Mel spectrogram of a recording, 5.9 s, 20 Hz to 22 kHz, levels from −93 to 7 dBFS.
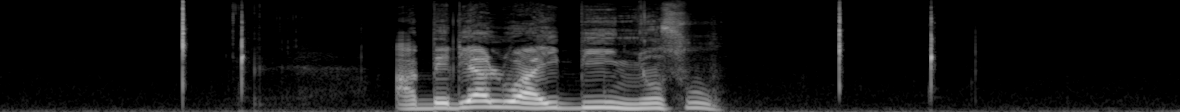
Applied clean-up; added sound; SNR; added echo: none; none; none; none.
